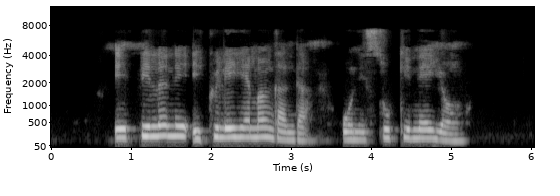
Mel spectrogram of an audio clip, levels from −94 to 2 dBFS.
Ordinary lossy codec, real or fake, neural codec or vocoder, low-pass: AAC, 32 kbps; fake; codec, 16 kHz, 4 kbps, X-Codec, HuBERT features, trained on general audio; 7.2 kHz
